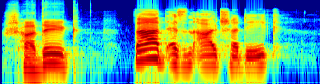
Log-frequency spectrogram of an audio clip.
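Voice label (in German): "schadeegk", wittlicher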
